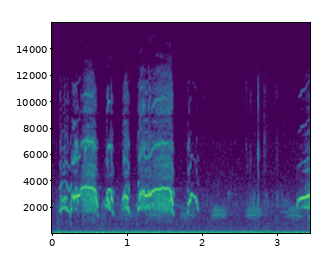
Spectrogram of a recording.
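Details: ['Captiva osprey pair on 3 April 2022, the male bringing fish in the morning and the female feeding chicks: piercing, drawn-out squeals mixed with short chirps, then softer notes and a rising squeal at the end.']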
